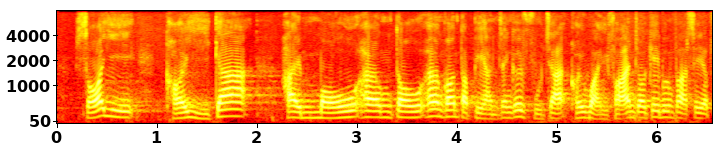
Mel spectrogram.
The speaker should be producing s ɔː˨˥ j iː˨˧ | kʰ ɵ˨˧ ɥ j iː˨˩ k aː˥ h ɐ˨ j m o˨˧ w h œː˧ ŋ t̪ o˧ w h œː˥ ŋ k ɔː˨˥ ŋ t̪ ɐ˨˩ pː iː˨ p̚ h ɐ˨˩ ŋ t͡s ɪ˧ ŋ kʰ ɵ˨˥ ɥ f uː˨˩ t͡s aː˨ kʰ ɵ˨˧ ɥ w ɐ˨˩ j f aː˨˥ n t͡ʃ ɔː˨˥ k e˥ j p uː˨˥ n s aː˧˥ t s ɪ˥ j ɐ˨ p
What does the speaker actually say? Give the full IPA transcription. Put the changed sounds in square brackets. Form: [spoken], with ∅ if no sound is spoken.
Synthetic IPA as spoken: s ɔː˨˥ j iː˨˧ | kʰ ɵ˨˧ ɥ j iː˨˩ k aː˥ h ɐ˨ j m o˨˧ w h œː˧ ŋ t̪ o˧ w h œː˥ ŋ k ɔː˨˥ ŋ t̪ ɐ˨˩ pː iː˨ [t̚] h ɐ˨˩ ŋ t͡s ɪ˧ ŋ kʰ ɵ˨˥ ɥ f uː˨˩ t͡s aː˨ kʰ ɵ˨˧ ɥ w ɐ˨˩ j f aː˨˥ n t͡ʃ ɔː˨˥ k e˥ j p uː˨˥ n [f] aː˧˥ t s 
